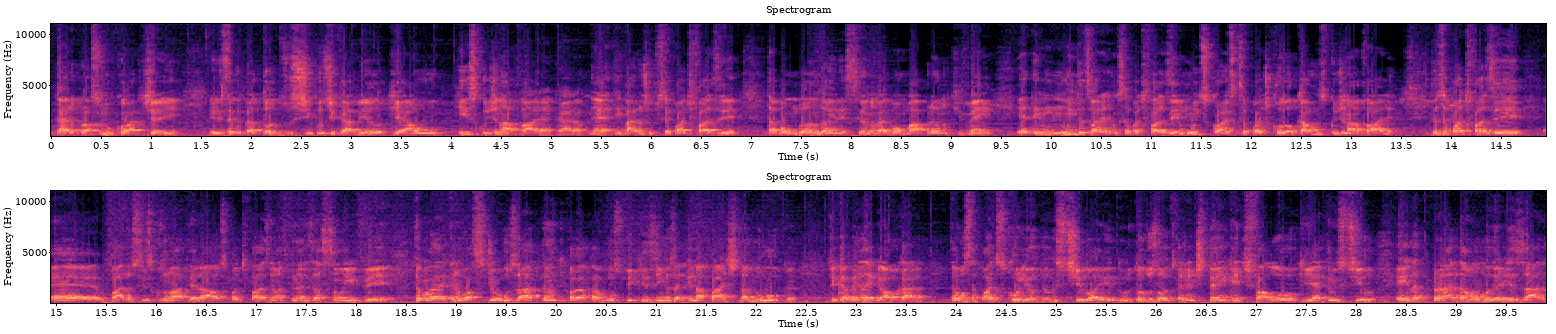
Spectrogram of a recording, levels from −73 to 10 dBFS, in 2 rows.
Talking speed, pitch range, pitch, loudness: 255 wpm, 145-175 Hz, 160 Hz, -9 LUFS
